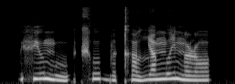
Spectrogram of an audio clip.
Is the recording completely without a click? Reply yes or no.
yes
